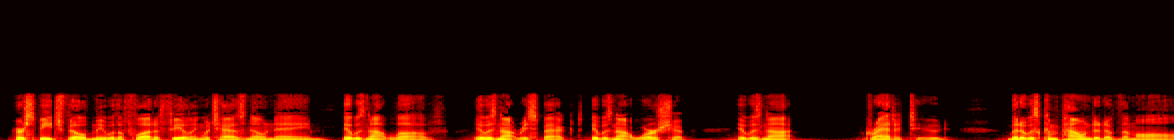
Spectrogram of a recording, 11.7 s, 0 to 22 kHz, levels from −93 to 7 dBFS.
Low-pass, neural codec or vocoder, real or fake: 7.2 kHz; none; real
